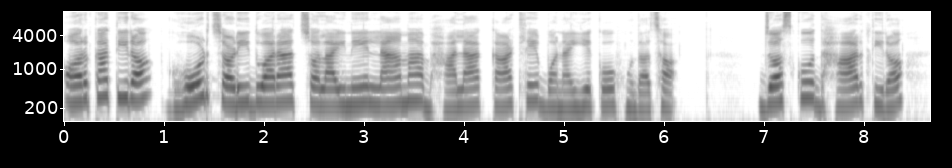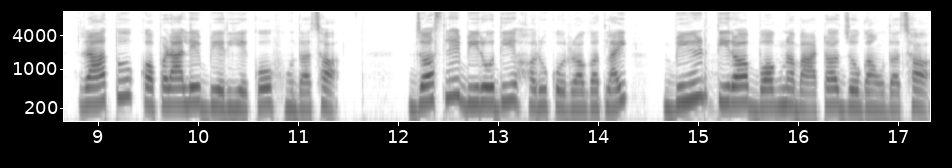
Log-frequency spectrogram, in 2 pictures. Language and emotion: Nepali, neutral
